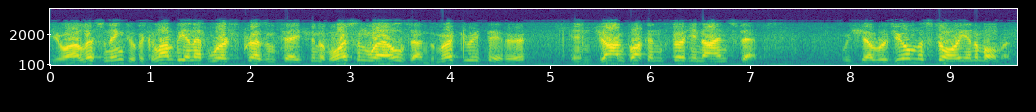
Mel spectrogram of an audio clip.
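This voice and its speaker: A man's voice: fairly high pitch, lively intonation, brisk. A man announcing formally as a 1930s radio network presenter. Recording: tinny, rough 1930s radio broadcast.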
